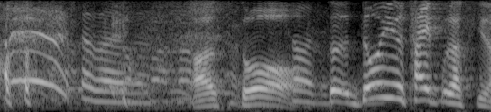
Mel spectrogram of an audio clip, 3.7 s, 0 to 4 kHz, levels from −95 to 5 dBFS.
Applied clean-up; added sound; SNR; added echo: none; none; none; none.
